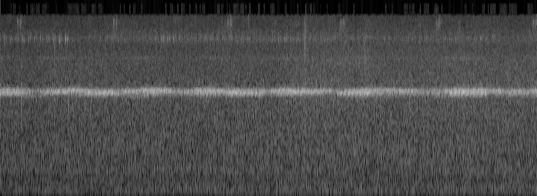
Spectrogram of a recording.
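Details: Forest crickets keep up a continuous shrill trill, with faint pulses of other insects higher up and a constant low rushing noise underneath.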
